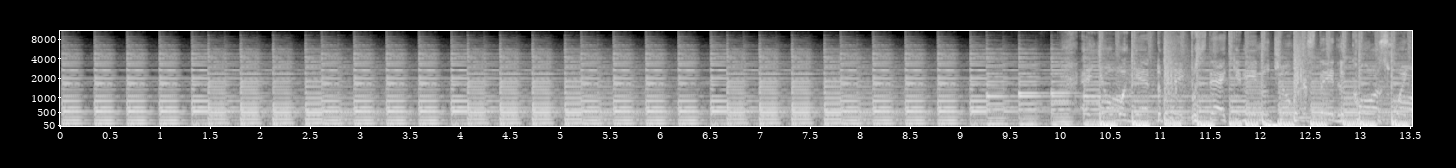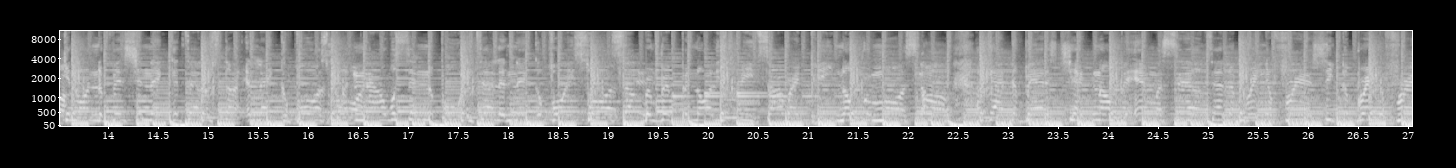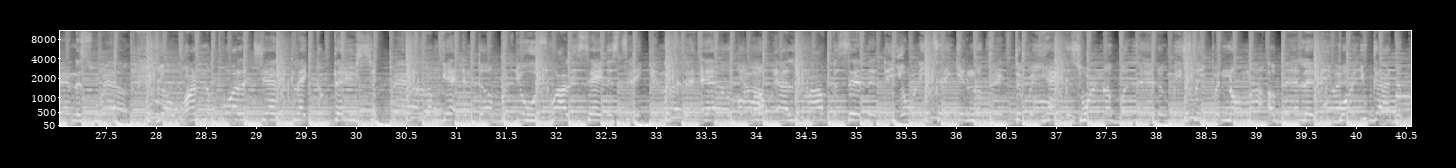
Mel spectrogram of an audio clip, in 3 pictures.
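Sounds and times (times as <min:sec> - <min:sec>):
motivational hip hop background music: 0:00.0 - 0:40.5
person rapping: 0:10.0 - 0:40.5.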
